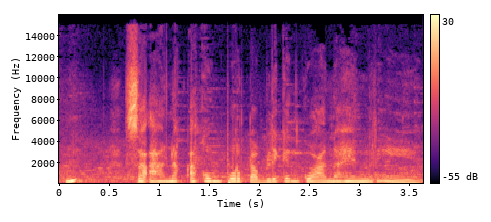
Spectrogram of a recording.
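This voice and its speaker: A woman's voice: on the high side, steady tone, measured pace, crowd noise, close to an everyday voice. A woman with a Filipino accent playing a coy, demanding mistress who poses as a caring friend in a radio comedy drama. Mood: coy, complaining.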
